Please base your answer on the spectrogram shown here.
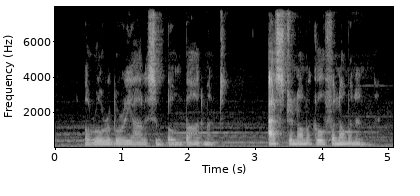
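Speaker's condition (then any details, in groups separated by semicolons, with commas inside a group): No condition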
